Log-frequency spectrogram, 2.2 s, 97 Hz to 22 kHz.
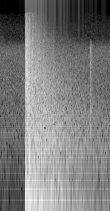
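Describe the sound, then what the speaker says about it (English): An M79 break-action grenade launcher firing in Arma with the RHS mod: a single loud, deep, booming shot that hits suddenly and then fades through a long rumbling tail. "The M79, which is the American break action grenade launcher from Nam."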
